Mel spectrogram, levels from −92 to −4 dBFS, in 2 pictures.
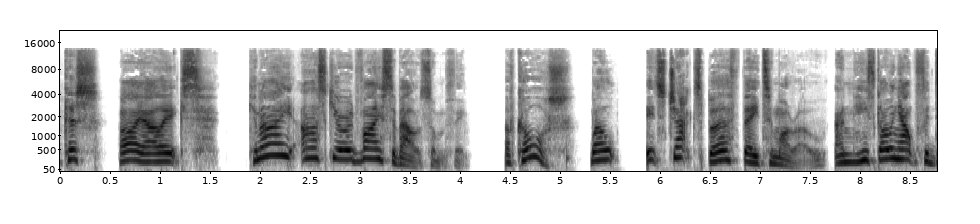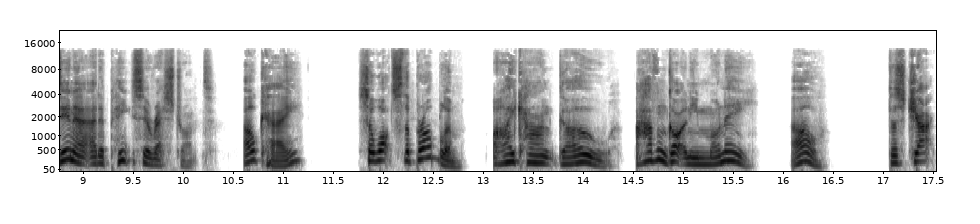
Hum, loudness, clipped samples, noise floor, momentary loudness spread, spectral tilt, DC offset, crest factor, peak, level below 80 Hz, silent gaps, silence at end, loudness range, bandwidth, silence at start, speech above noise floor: none; -15 LUFS; under 0.1%; under -90 dBFS; 12 LU; -3.5 dB/octave; under 0.1%; 16 dB; 0 dBFS; -58 dBFS; none; 0.05 s; 4 LU; 13.5 kHz; 0.05 s; over 75 dB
